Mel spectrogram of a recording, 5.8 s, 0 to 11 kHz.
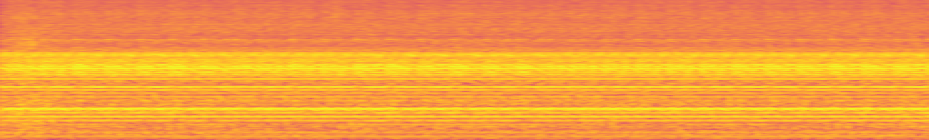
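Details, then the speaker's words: Compaq Presario SR5123WM desktop booting Windows Vista: a constant raspy whir with a gritty, scratchy edge from a grinding case fan with a worn bearing that needs replacing. "So I guess a case fan's in this thing's future."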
